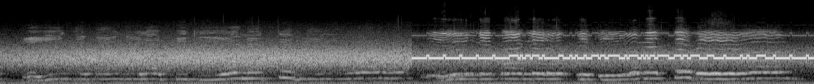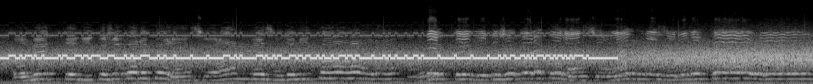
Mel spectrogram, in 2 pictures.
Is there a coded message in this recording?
Yes: RTTY (45.45 baud, 170 Hz shift) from 4.1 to 14.3 s, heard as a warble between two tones, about 1360 Hz centre, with radio static and a narrow filter. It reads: CQ TEST OM9NHB OM9NHB CQ VK7KWR DE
